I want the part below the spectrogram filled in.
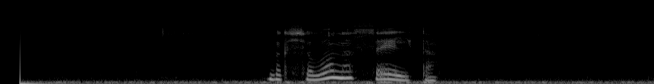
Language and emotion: Russian, neutral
